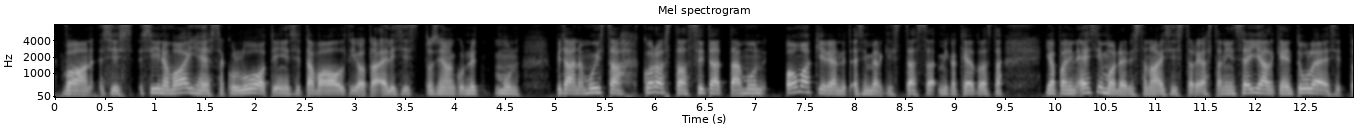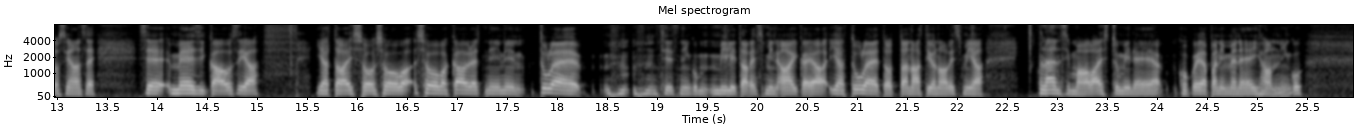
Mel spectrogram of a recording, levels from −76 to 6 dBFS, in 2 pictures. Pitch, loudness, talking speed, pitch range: 145 Hz, -21 LUFS, 150 wpm, 135-155 Hz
